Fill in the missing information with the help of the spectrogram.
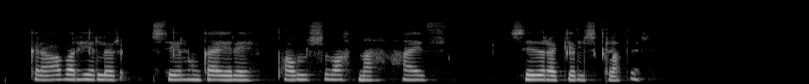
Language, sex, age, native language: Icelandic, female, 20-29, Icelandic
